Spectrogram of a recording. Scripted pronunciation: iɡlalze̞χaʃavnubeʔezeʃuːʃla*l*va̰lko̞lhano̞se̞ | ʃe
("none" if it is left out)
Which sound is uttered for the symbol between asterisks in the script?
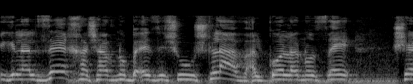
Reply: none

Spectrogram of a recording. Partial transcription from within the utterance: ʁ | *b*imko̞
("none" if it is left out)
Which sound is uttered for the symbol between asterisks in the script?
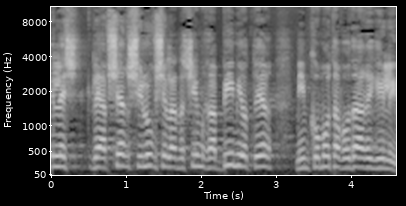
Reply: m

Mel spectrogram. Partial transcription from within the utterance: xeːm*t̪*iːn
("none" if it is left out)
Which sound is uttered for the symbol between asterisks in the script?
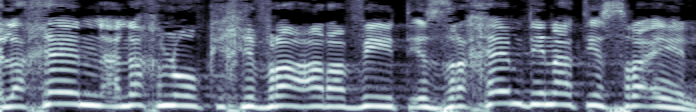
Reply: d̪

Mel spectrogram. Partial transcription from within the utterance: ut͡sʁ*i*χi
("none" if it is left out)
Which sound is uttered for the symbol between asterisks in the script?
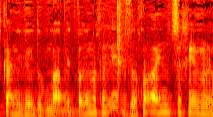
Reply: i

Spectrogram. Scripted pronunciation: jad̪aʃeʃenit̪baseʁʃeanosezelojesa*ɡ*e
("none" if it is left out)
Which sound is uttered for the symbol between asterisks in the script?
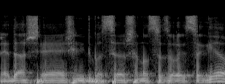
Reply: ɡ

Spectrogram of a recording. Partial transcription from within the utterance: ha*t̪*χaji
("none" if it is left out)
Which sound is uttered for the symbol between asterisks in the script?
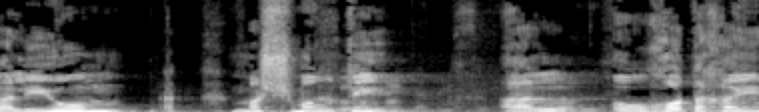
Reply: none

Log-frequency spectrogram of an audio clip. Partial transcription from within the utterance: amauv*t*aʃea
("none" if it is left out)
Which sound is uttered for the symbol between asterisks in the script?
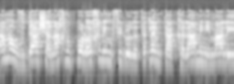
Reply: d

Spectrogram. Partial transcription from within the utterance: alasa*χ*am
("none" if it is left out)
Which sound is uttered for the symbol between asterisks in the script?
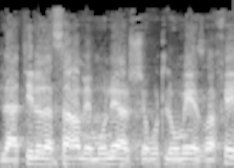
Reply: ʁ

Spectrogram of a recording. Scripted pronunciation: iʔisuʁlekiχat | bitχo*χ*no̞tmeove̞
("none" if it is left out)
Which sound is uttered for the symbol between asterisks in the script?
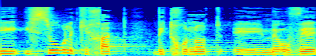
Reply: none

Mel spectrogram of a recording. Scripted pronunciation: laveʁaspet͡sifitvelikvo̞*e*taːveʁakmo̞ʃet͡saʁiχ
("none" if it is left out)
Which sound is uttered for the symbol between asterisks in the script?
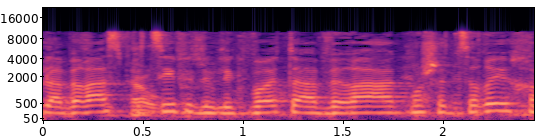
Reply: e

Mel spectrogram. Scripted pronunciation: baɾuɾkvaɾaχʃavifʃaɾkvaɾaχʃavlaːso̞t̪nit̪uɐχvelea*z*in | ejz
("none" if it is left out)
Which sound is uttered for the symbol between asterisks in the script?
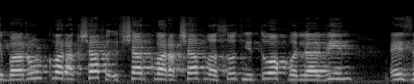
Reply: v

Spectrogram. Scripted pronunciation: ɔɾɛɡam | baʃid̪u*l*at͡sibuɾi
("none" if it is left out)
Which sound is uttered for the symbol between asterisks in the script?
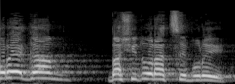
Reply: ɾ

